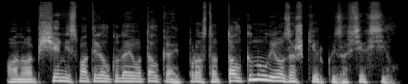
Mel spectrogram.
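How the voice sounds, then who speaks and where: A man reading a first-person audiobook aloud, brisk storytelling with voiced dialogue. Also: mid-range voice, expressive, no room sound, studio quality. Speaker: audiobook narrator.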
